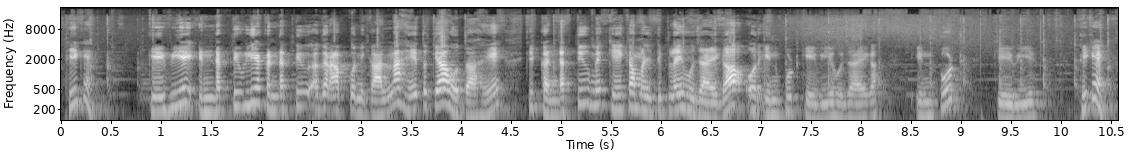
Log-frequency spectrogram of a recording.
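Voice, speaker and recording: A man teaching an engineering exam question in a talkative way, mixing Hindi with English terms and checking in with frequent tag questions. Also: high voice.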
